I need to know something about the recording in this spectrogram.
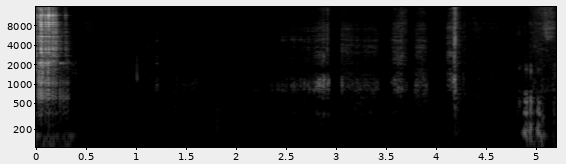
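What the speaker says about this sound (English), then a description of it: "fussy cut it right off. Ooh. Only have to trim the edges" Paper scissors snip along card edges while fussy cutting a stamped image, giving a loud first cut followed by a pause, then several softer scattered snips and rustles at close range.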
